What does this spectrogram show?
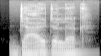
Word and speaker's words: duidelijk: But the exception, if the syllable with I plus J is used in the unemphasized suffix like or luk, you will hear a so-called schwa sound. Moeilijk, duidelijk, and one of the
